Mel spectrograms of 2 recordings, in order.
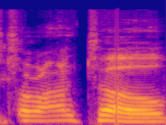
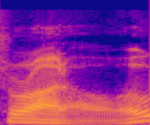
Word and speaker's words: Toronto: from Toronto Canada and we have to get to Toronto pronunciation correct Toronto Canada uh you probably think it's Toronto but it's Toronto we won't get into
